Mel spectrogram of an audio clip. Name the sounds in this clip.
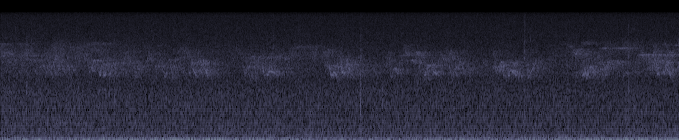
Indigo Bunting, Red-eyed Vireo, Black-throated Blue Warbler, Ovenbird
